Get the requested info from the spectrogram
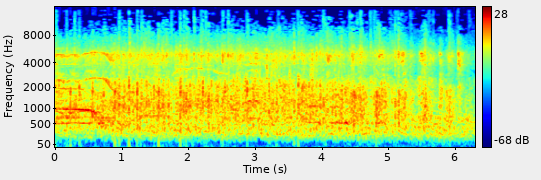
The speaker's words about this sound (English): I'd like to, if you wouldn't mind tonight, if you can just give the Punch team a hand clap. You worked so hard.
